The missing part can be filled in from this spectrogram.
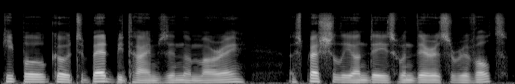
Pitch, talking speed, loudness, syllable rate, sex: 105 Hz, 185 wpm, -20 LUFS, 5.4 syllables/s, male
